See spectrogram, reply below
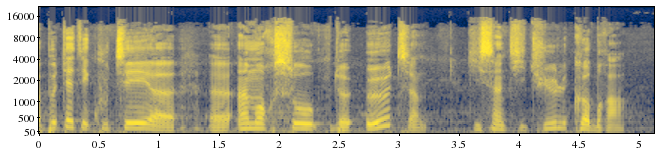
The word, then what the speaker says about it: Oete: On va retrouver Eut, qui s'écrit O-E-T-E, mais qu'on prononce Eut, qui est absolument formidable.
